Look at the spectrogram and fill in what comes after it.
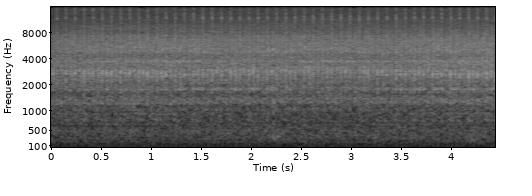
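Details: Toyota 22RE truck engine, rebuilt and fired after final assembly: quiet, even idle with a steady light ticking and no knock, miss or rattle standing out; the engine sounds healthy.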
